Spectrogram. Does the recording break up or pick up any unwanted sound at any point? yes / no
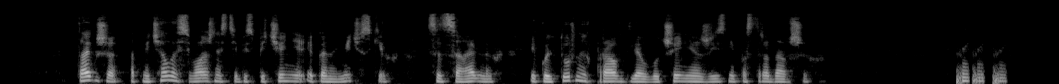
yes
